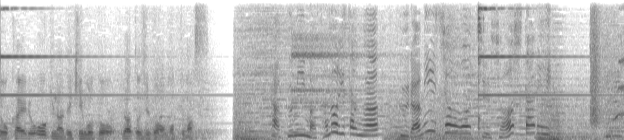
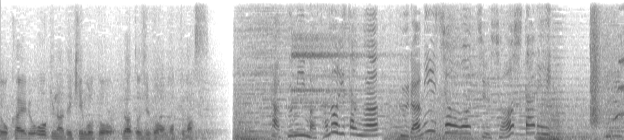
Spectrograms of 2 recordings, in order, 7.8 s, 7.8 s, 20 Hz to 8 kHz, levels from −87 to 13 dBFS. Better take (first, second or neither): second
